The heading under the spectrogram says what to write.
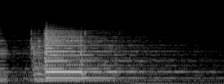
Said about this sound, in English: Get rid of the reverb there.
